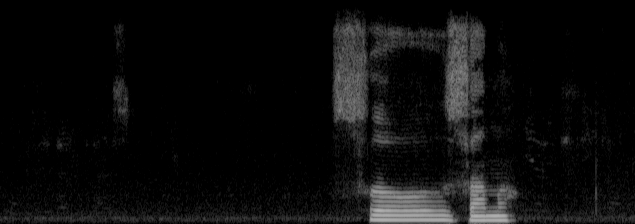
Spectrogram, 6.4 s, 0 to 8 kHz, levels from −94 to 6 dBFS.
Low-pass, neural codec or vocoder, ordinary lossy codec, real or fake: 7.2 kHz; none; Opus, 32 kbps; real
